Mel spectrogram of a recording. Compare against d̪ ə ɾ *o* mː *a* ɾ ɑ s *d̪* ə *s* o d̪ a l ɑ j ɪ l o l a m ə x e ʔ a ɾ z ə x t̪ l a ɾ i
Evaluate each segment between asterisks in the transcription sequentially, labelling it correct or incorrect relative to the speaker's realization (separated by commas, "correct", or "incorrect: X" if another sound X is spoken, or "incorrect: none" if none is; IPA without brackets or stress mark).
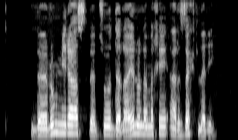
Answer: incorrect: u, incorrect: i, correct, incorrect: t͡s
